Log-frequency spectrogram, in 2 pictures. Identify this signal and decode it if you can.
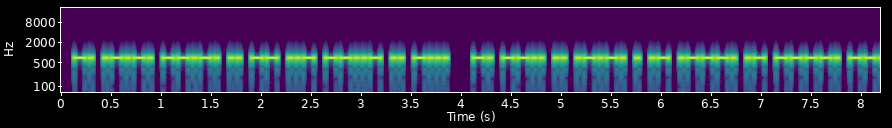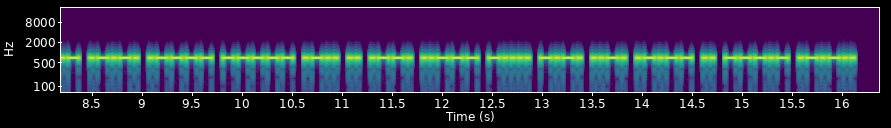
Morse code (Japanese Wabun code), heard as a keyed tone, about 32 wpm, 700 Hz. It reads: タンジヨウビハ タブンヘイセイ9ネン10ガツ26ニチデス」
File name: kawa / Morse sample / kamyu 120 cpm 700 Hz Crispy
